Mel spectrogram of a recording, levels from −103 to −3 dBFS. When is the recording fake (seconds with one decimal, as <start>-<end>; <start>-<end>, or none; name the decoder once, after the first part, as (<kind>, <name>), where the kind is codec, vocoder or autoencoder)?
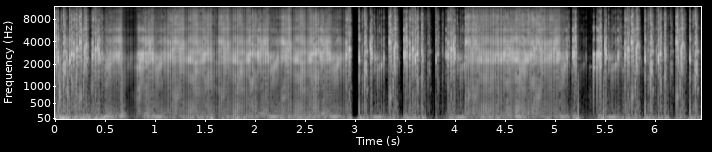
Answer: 0.5-2.9 (vocoder, BigVGAN v2); 4.1-5.1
